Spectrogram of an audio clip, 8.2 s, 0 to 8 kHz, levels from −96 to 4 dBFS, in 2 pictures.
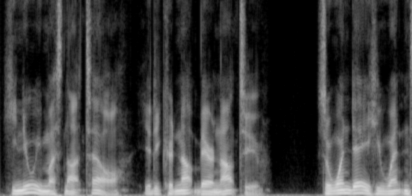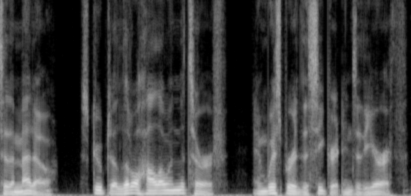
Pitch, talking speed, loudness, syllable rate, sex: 105 Hz, 255 wpm, -17 LUFS, 6.4 syllables/s, male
